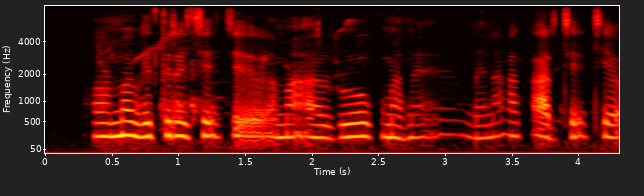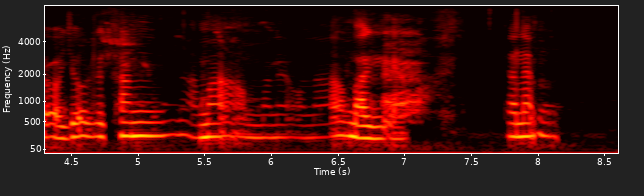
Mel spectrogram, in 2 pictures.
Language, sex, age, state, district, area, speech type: Santali, female, 18-30, West Bengal, Jhargram, rural, spontaneous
